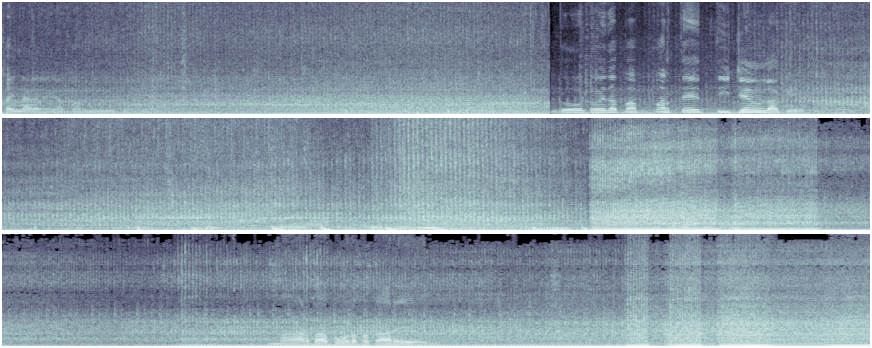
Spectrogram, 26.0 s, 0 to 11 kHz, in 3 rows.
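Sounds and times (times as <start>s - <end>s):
diesel tractor engine running: 0.0s - 26.0s.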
